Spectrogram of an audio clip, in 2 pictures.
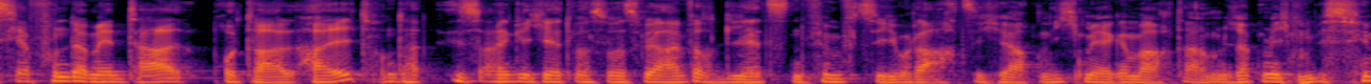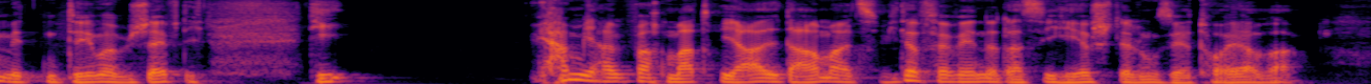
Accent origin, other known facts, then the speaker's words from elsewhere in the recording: Switzerland; Bei uns in der Schweiz wird in Europa genauso sein.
